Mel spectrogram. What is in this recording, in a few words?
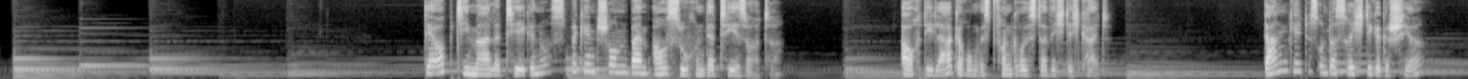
eLearning Tee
